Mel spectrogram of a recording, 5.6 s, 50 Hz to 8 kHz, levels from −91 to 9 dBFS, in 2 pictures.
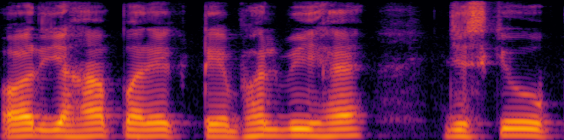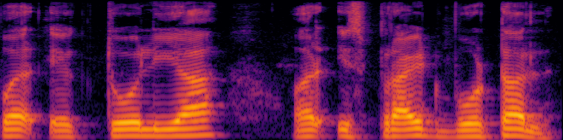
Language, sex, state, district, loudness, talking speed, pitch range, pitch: Hindi, male, Jharkhand, Palamu, -17 LUFS, 160 wpm, 135-145 Hz, 140 Hz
